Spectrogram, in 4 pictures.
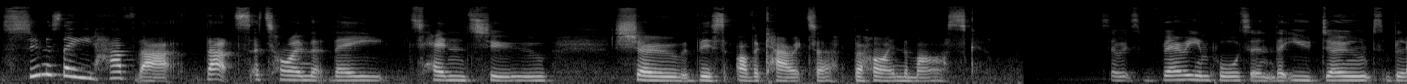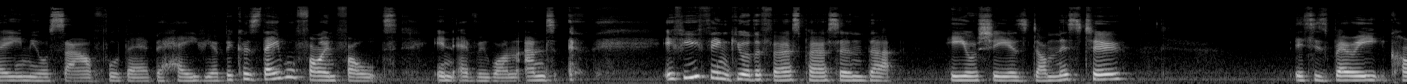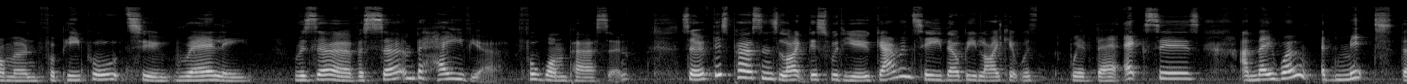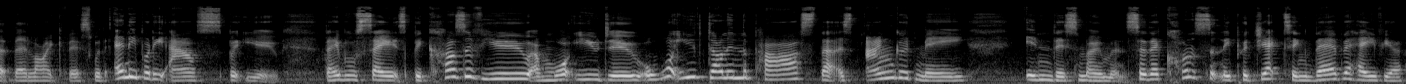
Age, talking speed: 30-49, 140 wpm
